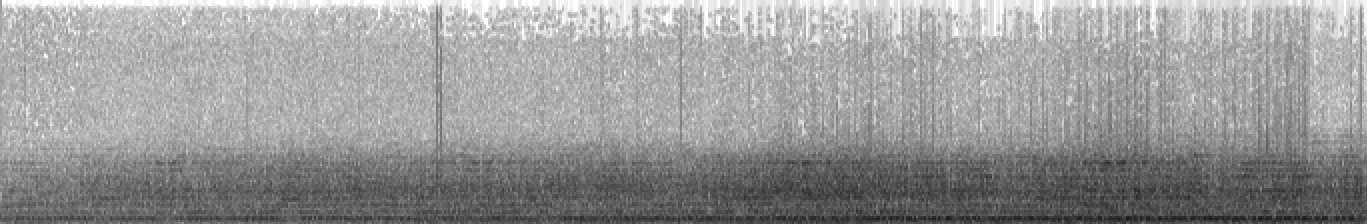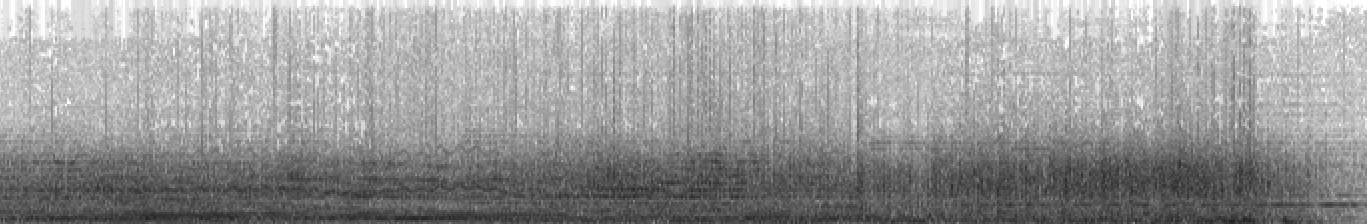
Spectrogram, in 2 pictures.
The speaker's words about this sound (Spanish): El Bristol, al tomar tierra, rompió sus alas estrellándose con una alambrada, destruyéndose también el tren de aterrizaje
